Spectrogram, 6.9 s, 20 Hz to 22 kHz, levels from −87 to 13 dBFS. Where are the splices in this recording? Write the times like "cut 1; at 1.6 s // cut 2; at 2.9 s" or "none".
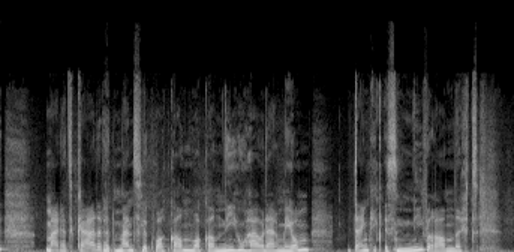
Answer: none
